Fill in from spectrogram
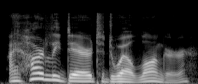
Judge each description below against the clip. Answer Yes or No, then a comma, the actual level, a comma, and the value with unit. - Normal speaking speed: Yes, average, 180 wpm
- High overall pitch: No, medium, 145 Hz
